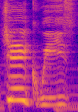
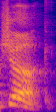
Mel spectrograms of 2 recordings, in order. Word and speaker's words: Jaques: Remember, my name's pronounced Jaques, not Jacques.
